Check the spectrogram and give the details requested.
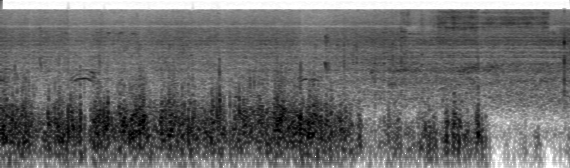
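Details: Gusty wind buffeting the microphone, dropping to a quieter rumble near the end, with no animal calls.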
